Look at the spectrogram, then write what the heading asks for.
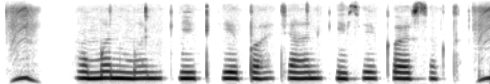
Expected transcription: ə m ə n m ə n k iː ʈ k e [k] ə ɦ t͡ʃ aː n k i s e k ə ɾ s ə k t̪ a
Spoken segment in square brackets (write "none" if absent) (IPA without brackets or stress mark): p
